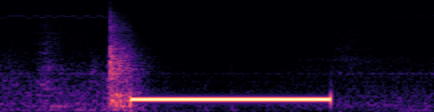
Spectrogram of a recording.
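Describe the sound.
Ringback tone of an outgoing telephone call: a brief click followed by a single steady, low electronic tone lasting about a second, then quiet line hiss.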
